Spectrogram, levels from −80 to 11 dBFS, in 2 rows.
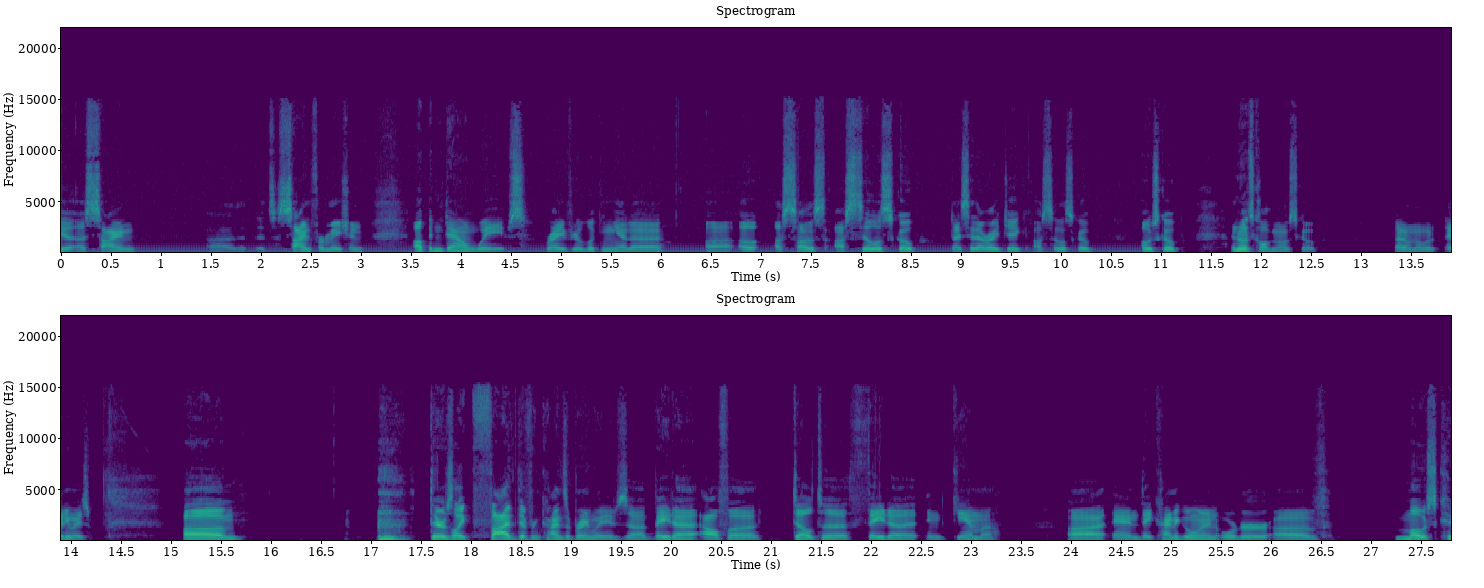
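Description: From the start of the speech to 10.88 s there is video or display buzz: a screen or video cable is coupling its scan signals into the audio path. The result is a harsh buzz at the 59.94 Hz field rate with gritty hash above it, plus a very high whistle at the 15.7 kHz line rate, sitting roughly 25 dB below the speech. A spectrogram shows stacked horizontal harmonics of 59.94 Hz and a thin steady line at 15.7 kHz that stops at 10.88 s.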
